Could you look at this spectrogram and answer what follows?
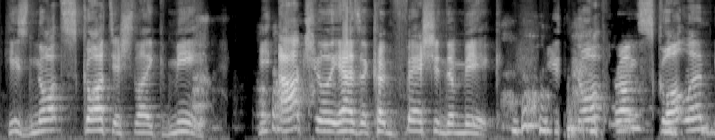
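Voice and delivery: loud, high put-on Scottish accent. Host introducing guest in a mock Scottish accent. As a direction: bold mock Scottish brogue, hamming it up. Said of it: "I can do my Scottish accent".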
